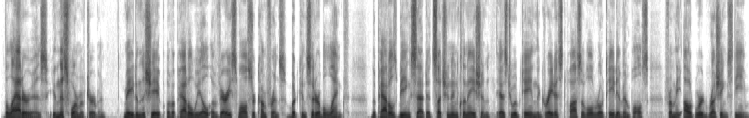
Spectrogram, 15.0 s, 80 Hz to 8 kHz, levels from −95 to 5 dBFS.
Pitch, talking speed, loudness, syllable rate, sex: 105 Hz, 175 wpm, -18 LUFS, 5.4 syllables/s, male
